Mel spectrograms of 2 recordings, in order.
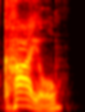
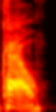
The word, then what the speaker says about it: Kyle: I know I say 12 Cal. That's what I say. I say Cal. The Y is silent. But technically it's 12 Kyle.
